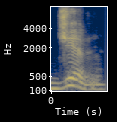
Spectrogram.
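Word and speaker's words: Ginn: sista that's s-i-s-t-a my last name is actually gin g-i-n-n say it like the drink and i would love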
